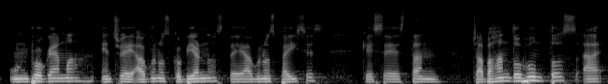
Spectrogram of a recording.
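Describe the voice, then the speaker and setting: Male workshop presenter, American accent, non-native and halting, smooth mellow voice. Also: medium pitch. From United States. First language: English. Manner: halting, searching for words in non-native speech. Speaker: guest speaker at a technical workshop. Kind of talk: instructional presentation.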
